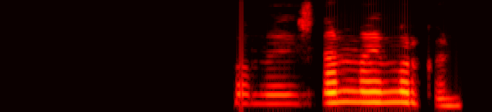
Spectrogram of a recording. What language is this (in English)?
Icelandic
